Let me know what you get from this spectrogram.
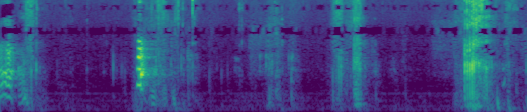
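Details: A miniature dachshund at play gives four short, rough, growly bursts spaced about a second apart, the loudest near the start and a harsher one at the end, with quiet gaps between them.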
